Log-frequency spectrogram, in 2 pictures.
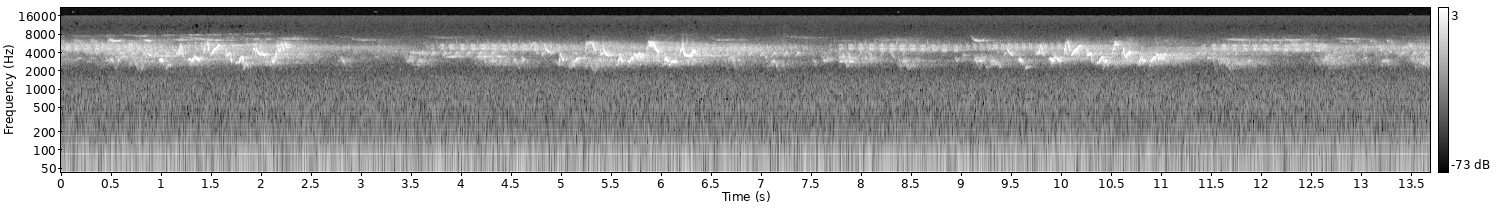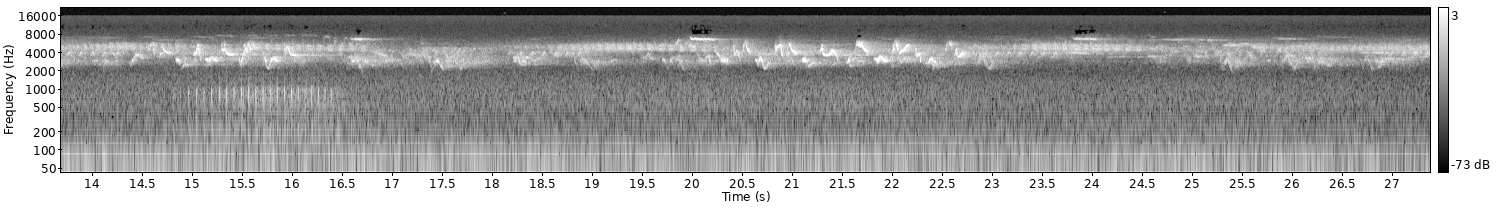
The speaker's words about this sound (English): Remember our warbling vireo? You know, if I see you, I will seize you and I'll squeeze you till you squirt. They're up here with us too.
